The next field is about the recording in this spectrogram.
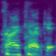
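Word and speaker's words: Cricut: Or that cure cut or circuit cut. Cry cut. Cricket. It's cricket. I always say it wrong.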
